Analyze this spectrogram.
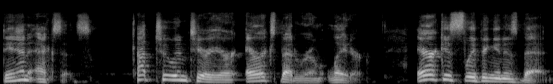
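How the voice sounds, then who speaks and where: A man's voice: mid-range voice, very animated, moderate pace. A man narrating stage directions for a scripted sitcom table read over a video call.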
